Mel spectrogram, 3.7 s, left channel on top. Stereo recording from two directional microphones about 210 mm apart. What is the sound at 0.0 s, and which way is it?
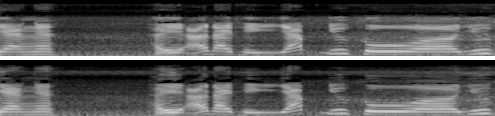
Speech, 5° right (ahead or behind).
